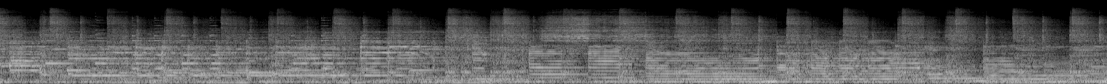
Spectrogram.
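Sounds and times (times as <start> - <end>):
drums keeping a beat: 0.0 - 11.0
electric guitar: 0.0 - 11.0.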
